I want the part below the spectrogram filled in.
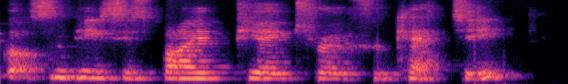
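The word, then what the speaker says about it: Fouchetti: some pieces by Pietro fuketti sometimes pronounced uh wrongly as fuchsetti but it's fuketti because it's Italian and these are the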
